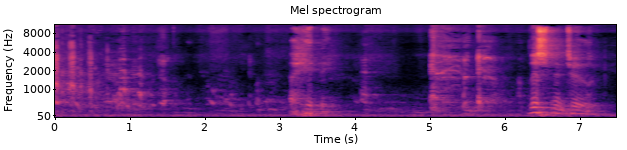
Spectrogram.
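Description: An elderly man speaks into a microphone over loudspeakers in an echoing hall.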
